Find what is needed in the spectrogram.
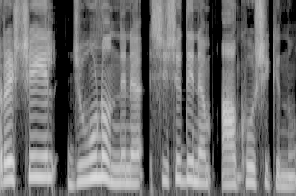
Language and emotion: Malayalam, neutral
